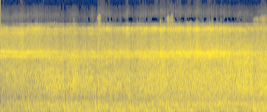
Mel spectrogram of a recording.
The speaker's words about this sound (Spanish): El avión avanza lentamente para tomar su sitio en el principio de la pista de despegue.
